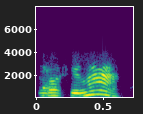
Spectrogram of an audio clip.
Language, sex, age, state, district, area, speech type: Nepali, female, 18-30, West Bengal, Alipurduar, urban, conversation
